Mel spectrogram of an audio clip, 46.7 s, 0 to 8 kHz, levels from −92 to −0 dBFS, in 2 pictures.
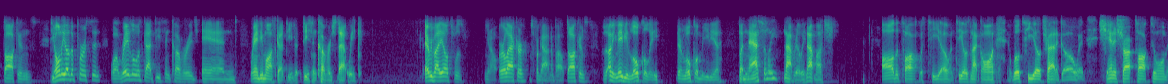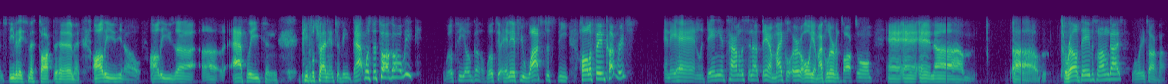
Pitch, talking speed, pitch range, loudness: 125 Hz, 180 wpm, 105-155 Hz, -26 LUFS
